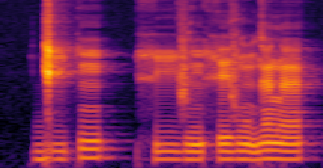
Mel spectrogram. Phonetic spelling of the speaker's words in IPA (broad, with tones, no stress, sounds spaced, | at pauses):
ɡ iː˨ k ĩ˦ | h iː˨ v ĩ˨ h e˧ v ũ˨ ɡ ɛ̃˦ l ɛ̃˧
